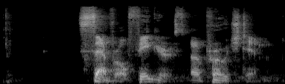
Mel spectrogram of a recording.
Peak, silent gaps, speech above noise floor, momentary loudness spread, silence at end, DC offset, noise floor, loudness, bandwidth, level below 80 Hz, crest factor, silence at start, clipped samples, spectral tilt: -6 dBFS; none; 41 dB; 11 LU; 0.25 s; under 0.1%; -67 dBFS; -23 LUFS; 16 kHz; -70 dBFS; 22 dB; 0.05 s; under 0.1%; -1 dB/octave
